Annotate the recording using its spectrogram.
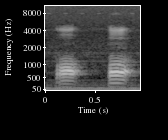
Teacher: ujung lidah dengan pangkal giginya di atas. Ta. Nah, dan dia pun juga termasuk syiddah, tertahan.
